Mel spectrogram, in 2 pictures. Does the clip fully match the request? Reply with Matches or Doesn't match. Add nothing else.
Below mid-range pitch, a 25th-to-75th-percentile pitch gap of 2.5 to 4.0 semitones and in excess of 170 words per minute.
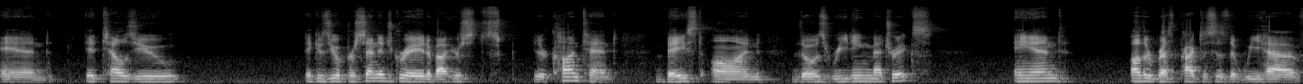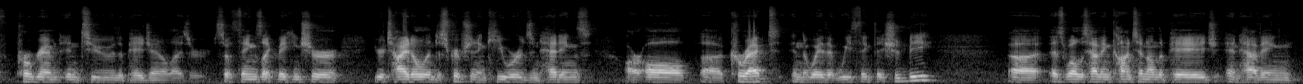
Doesn't match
